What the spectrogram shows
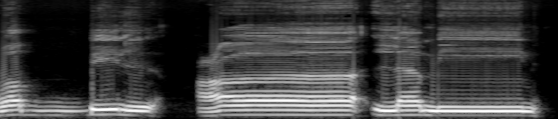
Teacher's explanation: را کو پور پڑھنا ہے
